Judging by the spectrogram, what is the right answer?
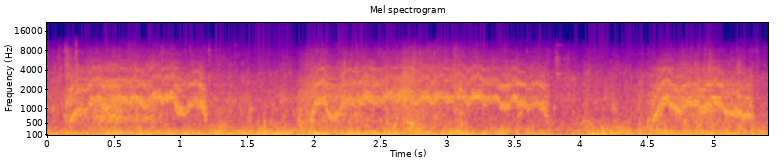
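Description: Fishing reel being cranked in three bursts, its gears whirring up to speed and slowing again each time, while a red snapper is reeled up on a bent rod. Wind buffets the microphone throughout.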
